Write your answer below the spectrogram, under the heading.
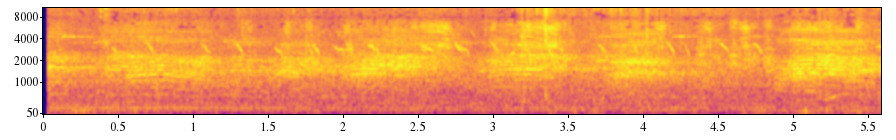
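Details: Wild duck calling, a run of nasal honking notes rising and falling in loudness through the clip, with steady background hiss.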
